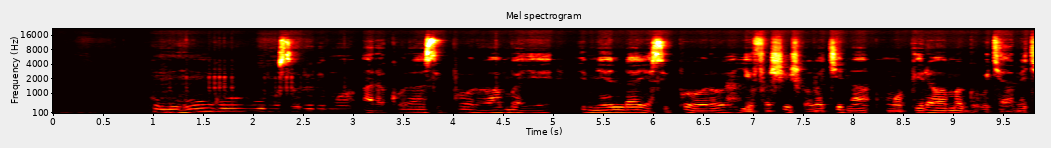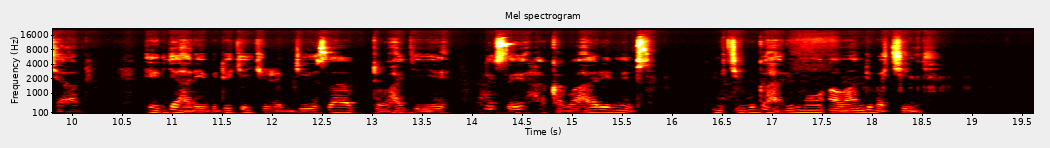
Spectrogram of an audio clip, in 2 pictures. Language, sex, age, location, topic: Kinyarwanda, male, 25-35, Nyagatare, government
